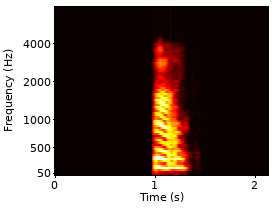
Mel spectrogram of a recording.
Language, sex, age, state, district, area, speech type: Santali, male, 30-45, Jharkhand, Seraikela Kharsawan, rural, conversation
